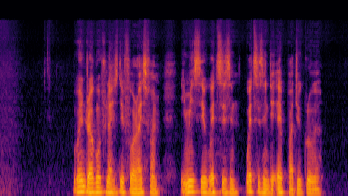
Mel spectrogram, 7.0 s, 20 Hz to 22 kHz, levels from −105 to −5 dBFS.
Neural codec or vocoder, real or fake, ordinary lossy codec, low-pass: vocoder, 44.1 kHz, 128 mel bands, Pupu-Vocoder; fake; none; 14.4 kHz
